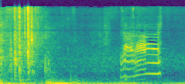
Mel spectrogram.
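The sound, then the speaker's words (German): A cat standing at the door meows as she comes in, a single drawn-out, fairly clear meow rising then falling, preceded by a soft thump and rustling, with a low steady hum underneath. “Äh, sie, will, sie steht gerade an der Tür und jetzt kommt sie rein, hört Sie mault.”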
